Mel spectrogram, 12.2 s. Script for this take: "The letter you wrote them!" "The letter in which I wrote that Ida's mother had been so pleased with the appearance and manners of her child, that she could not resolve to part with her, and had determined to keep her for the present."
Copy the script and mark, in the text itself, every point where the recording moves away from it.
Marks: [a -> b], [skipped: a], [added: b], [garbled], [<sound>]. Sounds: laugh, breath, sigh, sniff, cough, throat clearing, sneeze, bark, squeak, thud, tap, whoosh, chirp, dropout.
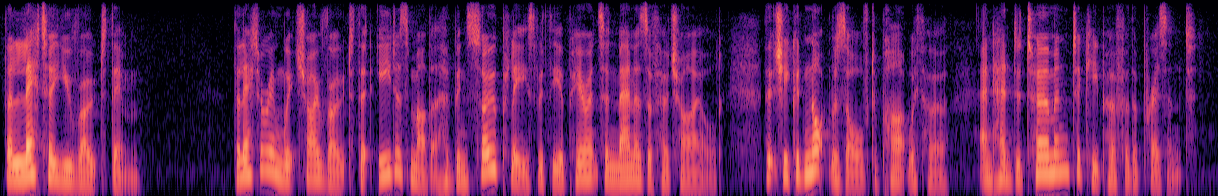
"The letter you wrote them!" "The letter in which I wrote that Ida's mother had been so pleased with the appearance and manners of her child, that she could not resolve to part with her, and had determined to keep her for the present."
